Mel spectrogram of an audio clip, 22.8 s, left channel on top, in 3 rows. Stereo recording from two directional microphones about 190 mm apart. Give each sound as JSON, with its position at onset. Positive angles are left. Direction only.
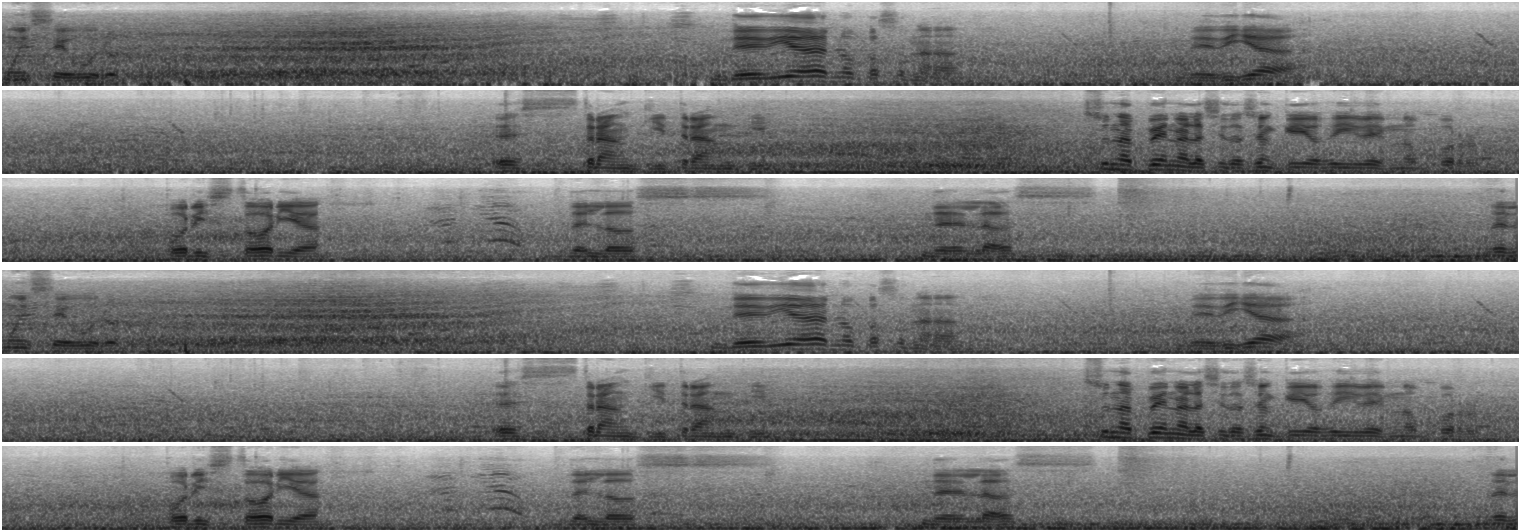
{"t": 0.0, "sound": "speech", "side_deg": -10}
{"t": 0.6, "sound": "vehicle", "side_deg": 45}
{"t": 3.6, "sound": "speech", "side_deg": -10}
{"t": 5.9, "sound": "speech", "side_deg": -15}
{"t": 10.0, "sound": "speech", "side_deg": -10}
{"t": 12.3, "sound": "vehicle", "side_deg": 45}
{"t": 13.0, "sound": "speech", "side_deg": -10}
{"t": 16.0, "sound": "speech", "side_deg": -15}
{"t": 18.0, "sound": "speech", "side_deg": -5}
{"t": 19.8, "sound": "speech", "side_deg": -20}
